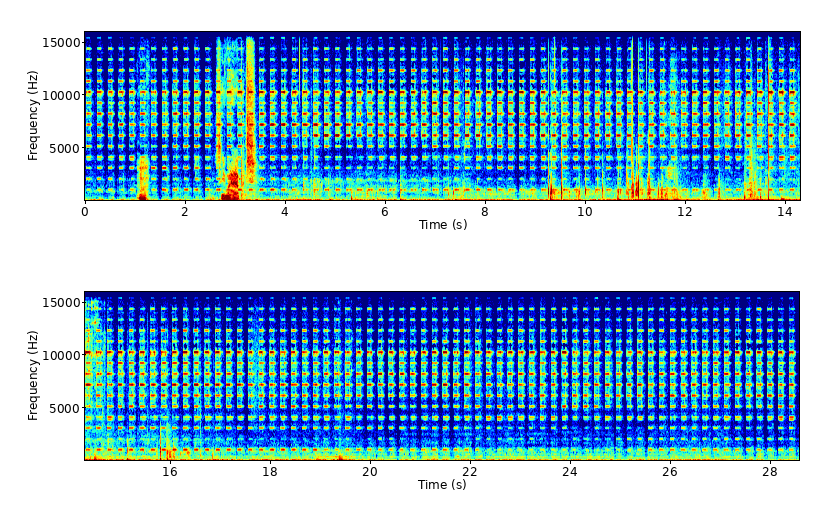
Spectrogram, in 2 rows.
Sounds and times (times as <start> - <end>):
Speech: 2.6 - 3.5.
